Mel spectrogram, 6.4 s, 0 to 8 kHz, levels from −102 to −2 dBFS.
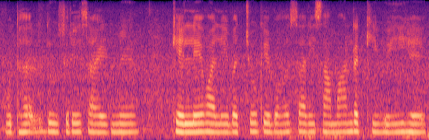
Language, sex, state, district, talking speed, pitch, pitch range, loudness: Hindi, female, Uttar Pradesh, Lucknow, 130 wpm, 180 Hz, 180-185 Hz, -18 LUFS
